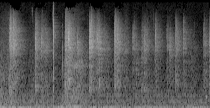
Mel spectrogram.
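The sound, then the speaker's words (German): The claws of a dog, Herr Doktor, click and clack across a hard floor in an uneven patter of quick, light taps, fairly soft, with no one talking. “Das äh, Klicker-Klacker ist Herr Doktor nicht wundern, falls man es im Hintergrund hört.”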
